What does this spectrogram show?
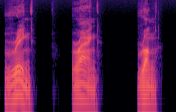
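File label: "ring", English; csörög; csenget; felhív valakit telefonon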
